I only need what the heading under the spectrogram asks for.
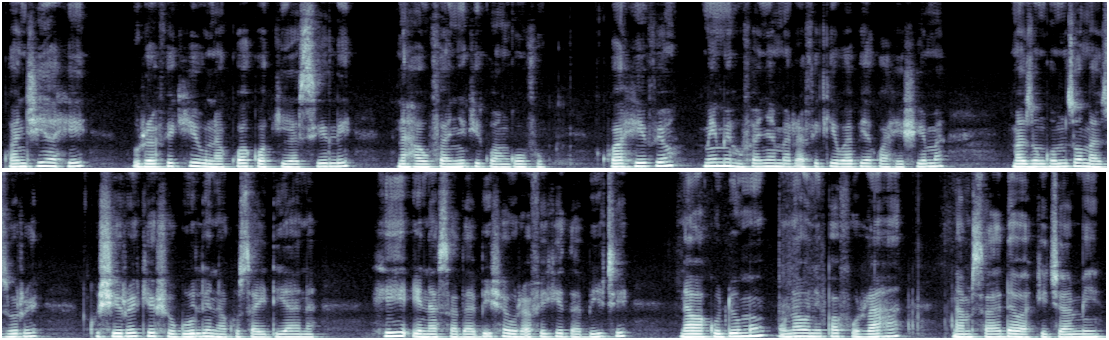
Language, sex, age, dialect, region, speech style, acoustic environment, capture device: Swahili, female, 25-34, Kenya - Nairobi Sheng-influenced, Kenya, relaxed, silence, mobile / Linux / Chrome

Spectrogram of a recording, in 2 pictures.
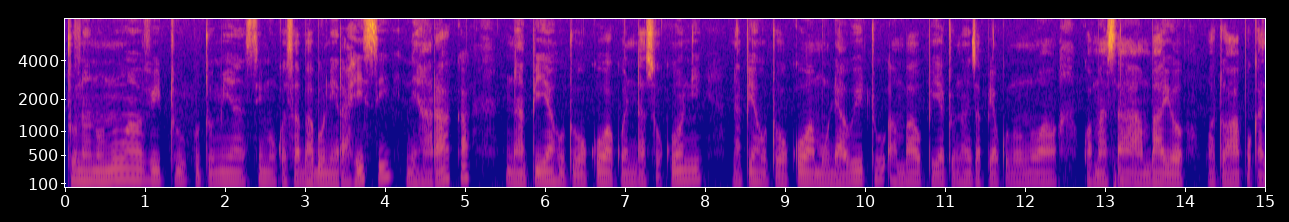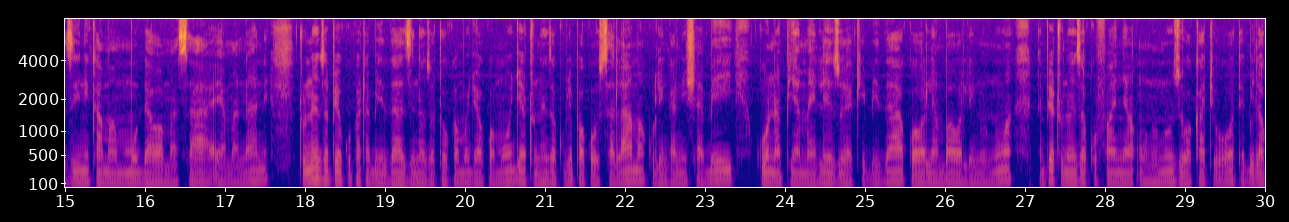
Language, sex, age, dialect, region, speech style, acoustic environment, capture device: Swahili, male, 25-34, Kenya - Nairobi Sheng-influenced, Kenya, relaxed; focused, nature; silence, mobile / Linux / Chrome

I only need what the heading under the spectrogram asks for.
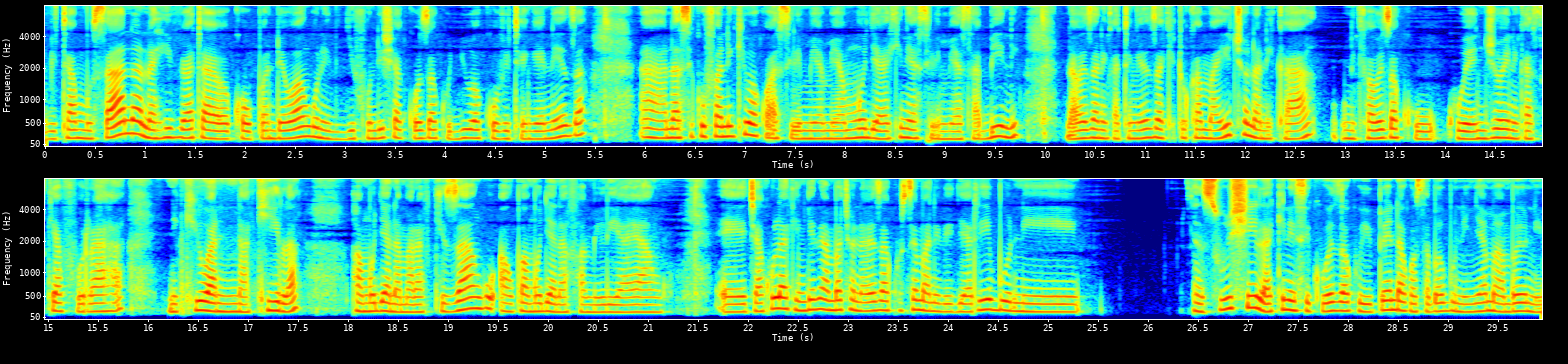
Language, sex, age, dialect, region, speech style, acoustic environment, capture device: Swahili, female, 25-34, Kenya - Nairobi Sheng-influenced, Kenya, relaxed, silence, mobile / Linux / Chrome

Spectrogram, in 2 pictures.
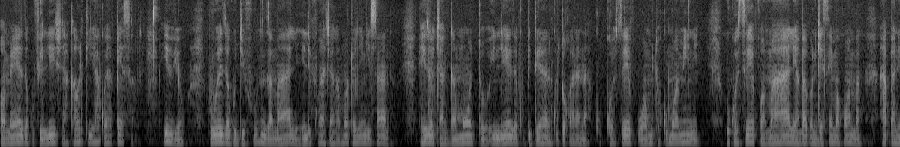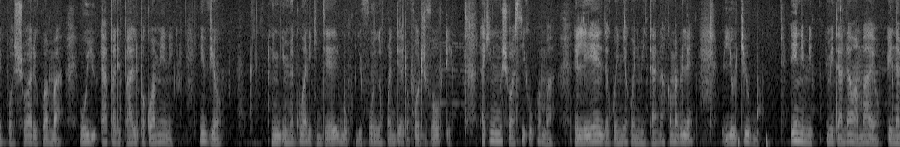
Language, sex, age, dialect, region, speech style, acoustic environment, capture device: Swahili, male, 18-24, Kenya - Nairobi Sheng-influenced, Kenya, tired; relaxed; focused, construction; music; silence; people talking; nature, mobile / Linux / Chrome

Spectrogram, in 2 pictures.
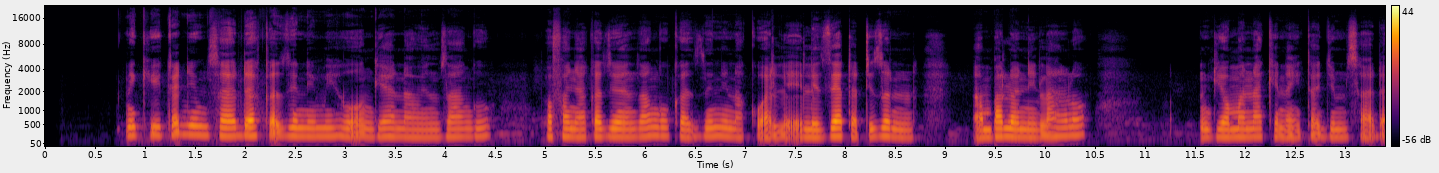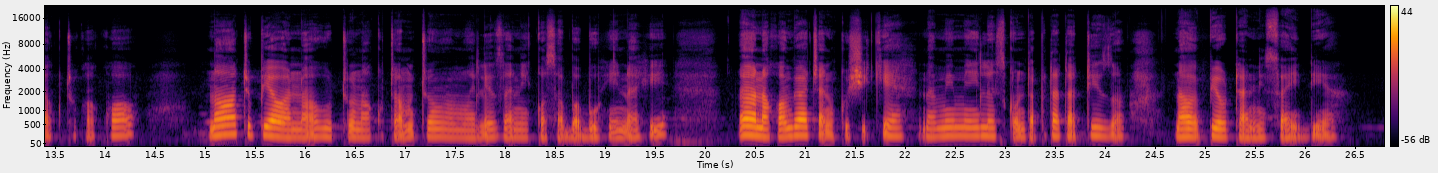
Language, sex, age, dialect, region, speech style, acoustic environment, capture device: Swahili, female, 18-24, Kenya - Nairobi Sheng-influenced, Kenya, anxious, silence, mobile / Linux / Chrome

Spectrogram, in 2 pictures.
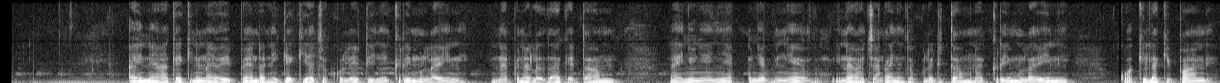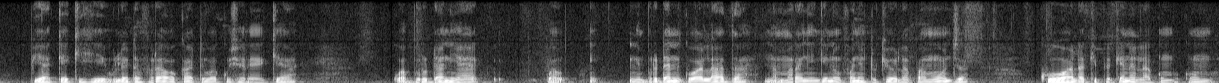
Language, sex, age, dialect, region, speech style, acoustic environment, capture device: Swahili, male, 25-34, Kenya - Nairobi Sheng-influenced, Kenya, focused, nature, mobile / Linux / Chrome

